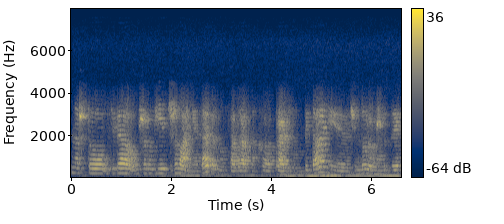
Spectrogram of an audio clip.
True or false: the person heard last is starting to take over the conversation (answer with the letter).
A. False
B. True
A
